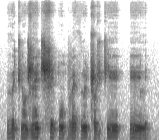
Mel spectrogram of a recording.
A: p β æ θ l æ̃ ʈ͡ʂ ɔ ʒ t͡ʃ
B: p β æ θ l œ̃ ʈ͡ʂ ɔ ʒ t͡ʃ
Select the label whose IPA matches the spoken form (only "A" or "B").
B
